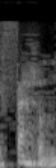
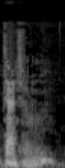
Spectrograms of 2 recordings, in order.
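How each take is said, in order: First: The name begins with an English th sound. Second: The name begins with a plain t sound. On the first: "he's pronouncing it in English, you might have a tendency to say" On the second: "I prefer"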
